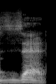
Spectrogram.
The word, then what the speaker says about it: Z: the lost city of zed i'm pretty sure i'm pronouncing that right i know it's just a z but in the film they say zed and i've heard people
